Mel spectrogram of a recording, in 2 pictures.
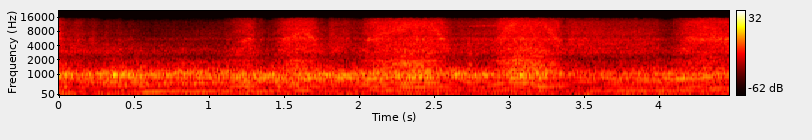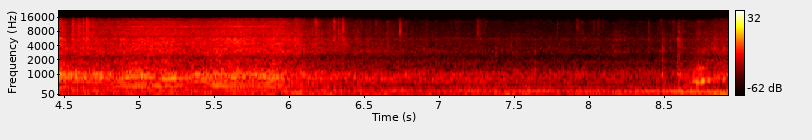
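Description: Toyota Supra drifting and spinning out, loud engine revving in waves with rising and falling pitch while tires squeal, the roar easing briefly near the end before building again.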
